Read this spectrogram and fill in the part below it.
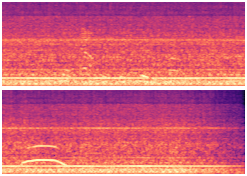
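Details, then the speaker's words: Argo ATV after sitting all winter, fixed with an upgraded carb and a replaced bad fuse that had shut down the fuel solenoid: steady, even small-engine idle with no misses, running normally. "Oh, you don't know how good that sounds. Good God."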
